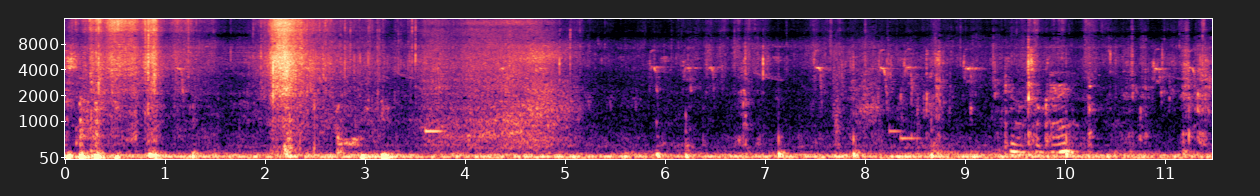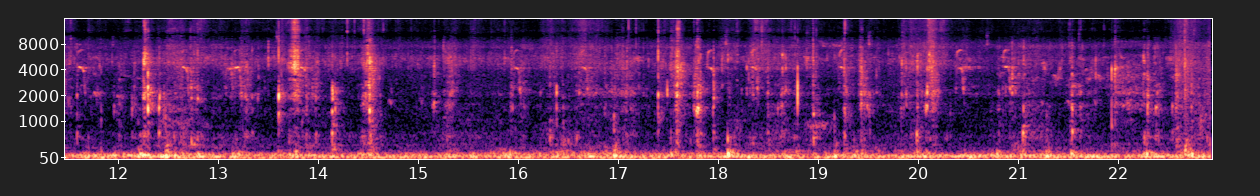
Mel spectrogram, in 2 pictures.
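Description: Faint sounds of a mare and her newborn foal lying in straw: rustling and soft animal noises, with a few knocks in the first few seconds, over a low steady hum.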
